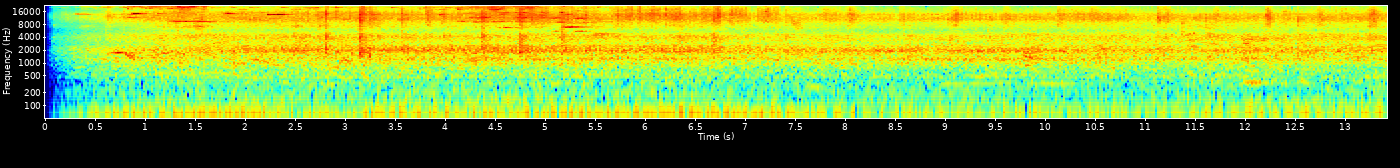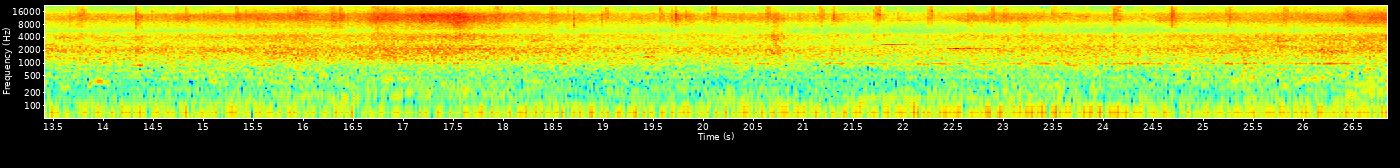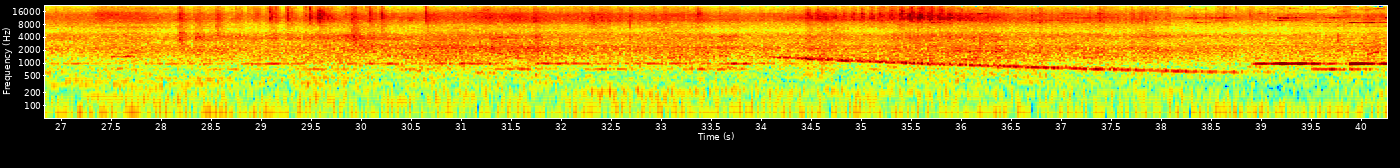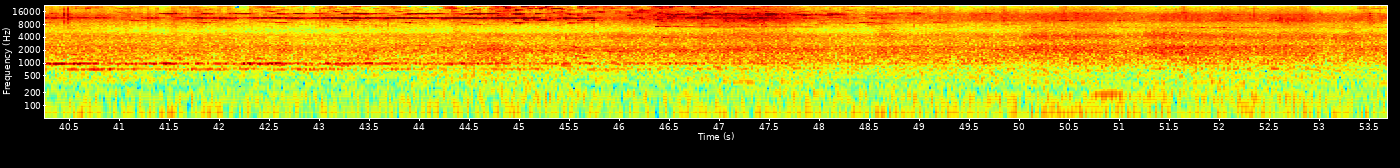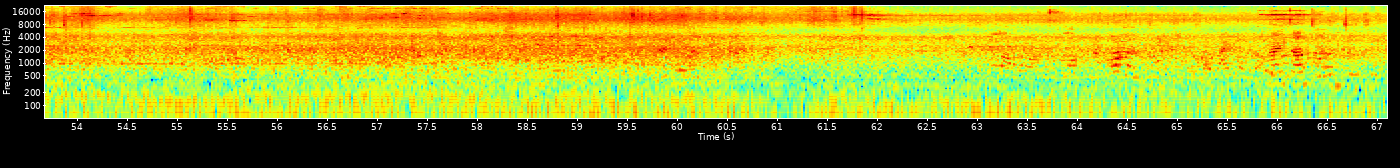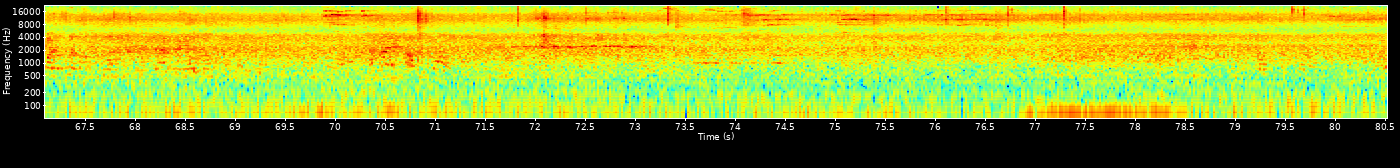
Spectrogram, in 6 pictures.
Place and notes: walking in the Noisy street, Sony PCM D50 + Soundman OKM II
